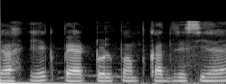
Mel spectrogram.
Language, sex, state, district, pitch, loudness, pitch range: Hindi, male, Jharkhand, Deoghar, 165 Hz, -19 LUFS, 160-170 Hz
